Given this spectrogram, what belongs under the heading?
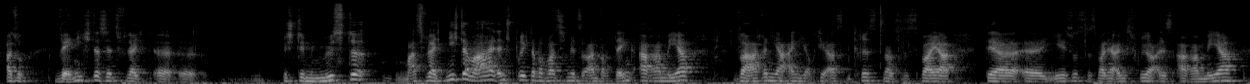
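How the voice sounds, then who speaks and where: Bright-voiced woman in lively chat. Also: low-pitched, fast talker, slight background noise. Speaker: podcast co-host. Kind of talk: casual chat.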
